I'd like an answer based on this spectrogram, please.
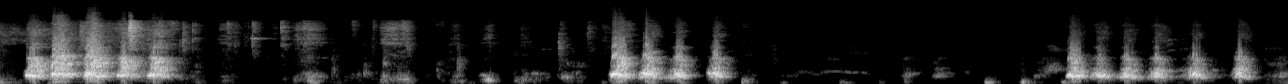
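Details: Cane Corso (Italian Mastiff) at a kennel west of Nashville, Tennessee, barking in three rapid volleys of loud, deep, repeated barks, separated by quieter gaps with softer scattered sounds, in what seems to be a small indoor room.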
